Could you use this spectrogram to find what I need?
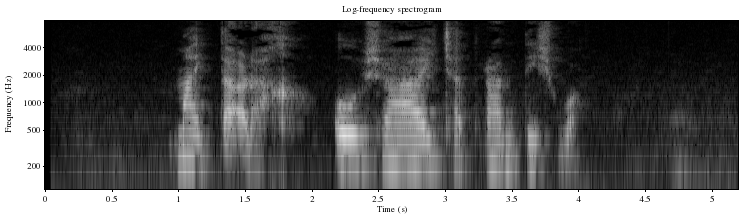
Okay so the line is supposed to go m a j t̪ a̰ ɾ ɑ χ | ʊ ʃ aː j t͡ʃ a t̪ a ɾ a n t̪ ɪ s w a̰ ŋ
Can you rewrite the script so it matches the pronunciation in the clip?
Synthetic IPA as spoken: m a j t̪ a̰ ɾ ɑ χ | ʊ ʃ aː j t͡ʃ a t̪ a ɾ a n t̪ ɪ ʃ w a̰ ŋ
